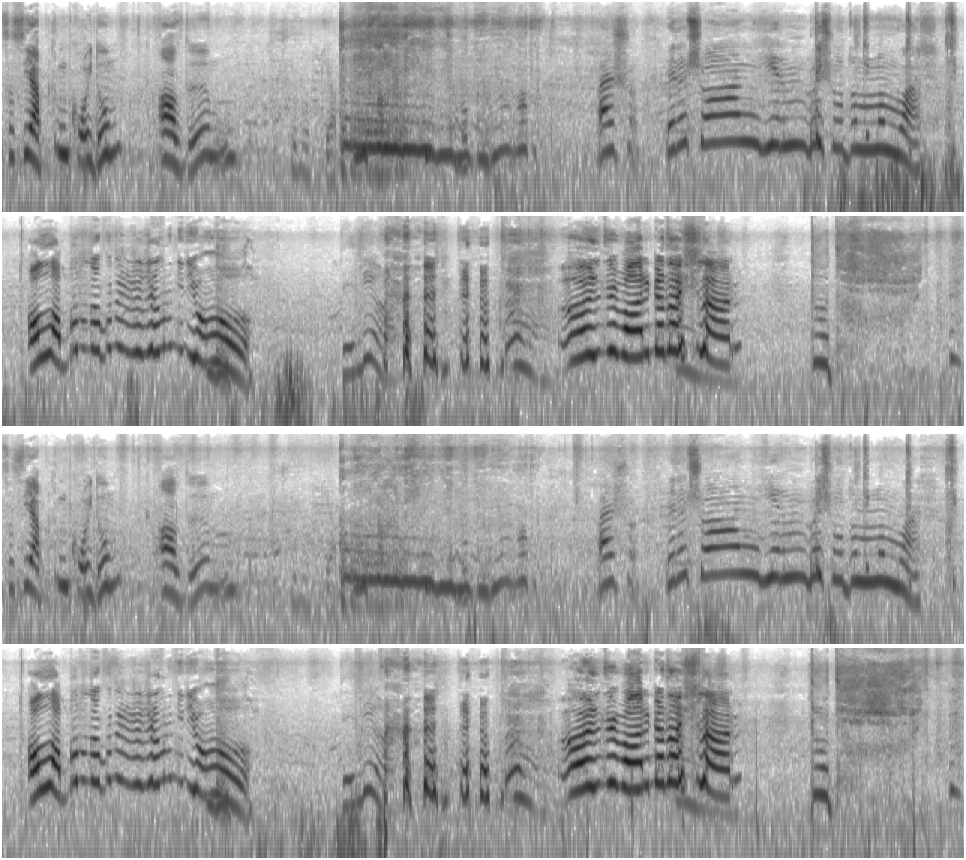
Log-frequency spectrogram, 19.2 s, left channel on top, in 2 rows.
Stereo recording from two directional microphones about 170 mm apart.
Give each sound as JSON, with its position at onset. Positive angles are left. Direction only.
{"t": 0.0, "sound": "speech", "side_deg": 55}
{"t": 0.7, "sound": "speech", "side_deg": 35}
{"t": 3.8, "sound": "speech", "side_deg": 55}
{"t": 4.1, "sound": "a sound", "side_deg": 10}
{"t": 5.9, "sound": "speech", "side_deg": 30}
{"t": 8.7, "sound": "speech", "side_deg": 90}
{"t": 9.4, "sound": "speech", "side_deg": 0}
{"t": 13.6, "sound": "speech", "side_deg": 20}
{"t": 15.4, "sound": "speech", "side_deg": 0}
{"t": 17.7, "sound": "speech", "side_deg": -30}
